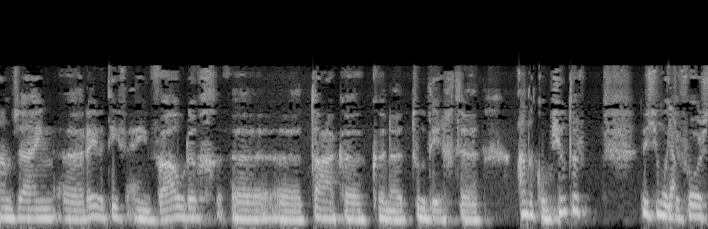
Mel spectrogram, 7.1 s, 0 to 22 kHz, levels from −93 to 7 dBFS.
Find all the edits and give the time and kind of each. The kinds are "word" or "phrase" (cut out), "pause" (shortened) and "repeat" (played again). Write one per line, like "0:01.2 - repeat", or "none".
none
